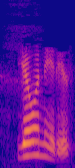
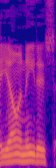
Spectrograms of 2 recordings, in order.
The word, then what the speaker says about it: Ioannidis: Your article highlights the work of a specific physician, and I'll probably mispronounce his last name, Dr. John Ioannidis. – Ioannidis, very close. – Okay, Ioannidis.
